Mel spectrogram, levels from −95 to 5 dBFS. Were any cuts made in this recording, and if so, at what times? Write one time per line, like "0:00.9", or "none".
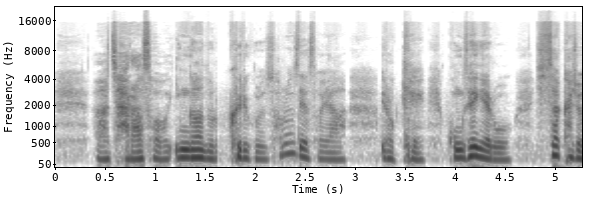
0:01.6
0:02.4
0:03.2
